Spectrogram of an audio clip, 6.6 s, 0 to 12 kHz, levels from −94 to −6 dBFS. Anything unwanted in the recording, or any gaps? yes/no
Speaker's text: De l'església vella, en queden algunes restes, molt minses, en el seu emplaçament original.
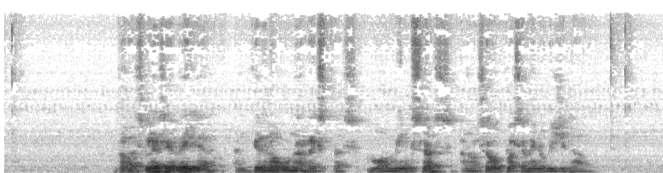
no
